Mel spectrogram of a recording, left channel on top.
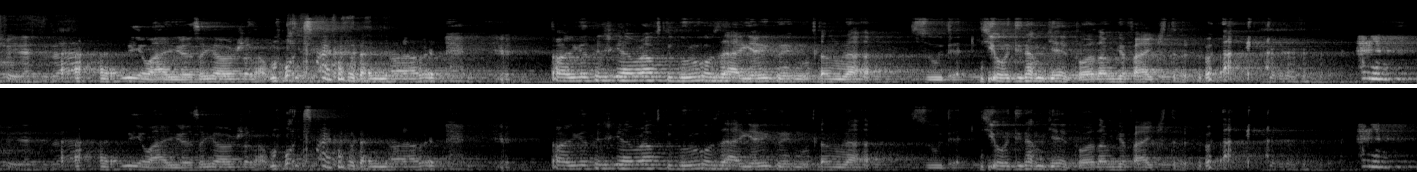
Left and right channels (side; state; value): right; quieter; 15.1 dB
